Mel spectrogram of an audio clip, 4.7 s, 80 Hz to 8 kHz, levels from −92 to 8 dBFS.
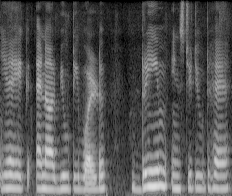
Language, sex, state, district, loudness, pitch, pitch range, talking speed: Hindi, female, Gujarat, Valsad, -16 LUFS, 195 Hz, 190-200 Hz, 115 wpm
